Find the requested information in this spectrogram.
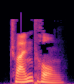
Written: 传统

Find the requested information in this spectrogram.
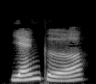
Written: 严格

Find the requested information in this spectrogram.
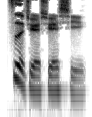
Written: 自觉

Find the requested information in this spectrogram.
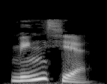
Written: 明显

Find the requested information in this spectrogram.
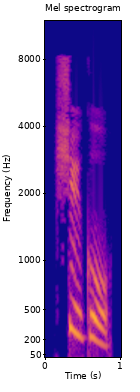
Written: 事故

